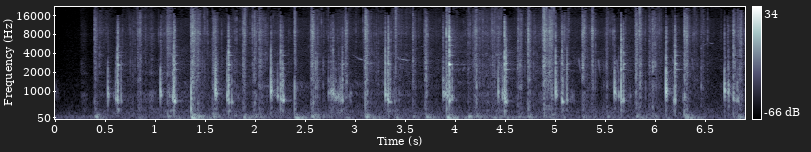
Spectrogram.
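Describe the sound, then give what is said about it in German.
Steady clip-clopping of hooves as animals walk along, a brisk run of sharp knocks in an uneven rhythm, with no voices. “Die drei waren noch gar nicht lang gelaufen.”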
